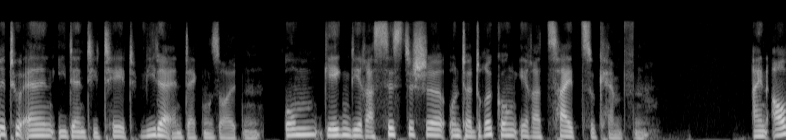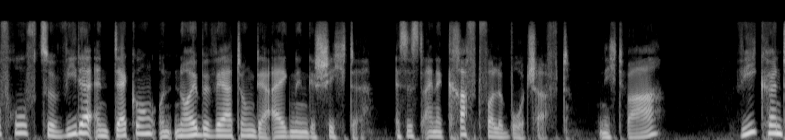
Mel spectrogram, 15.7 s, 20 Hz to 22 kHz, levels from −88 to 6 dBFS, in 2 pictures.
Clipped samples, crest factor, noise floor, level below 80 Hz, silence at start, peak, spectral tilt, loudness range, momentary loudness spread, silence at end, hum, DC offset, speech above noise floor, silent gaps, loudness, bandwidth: under 0.1%; 18 dB; -61 dBFS; -48 dBFS; 0 s; -2 dBFS; -5 dB/octave; 5 LU; 13 LU; 0 s; none; under 0.1%; 41 dB; none; -21 LUFS; 12 kHz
